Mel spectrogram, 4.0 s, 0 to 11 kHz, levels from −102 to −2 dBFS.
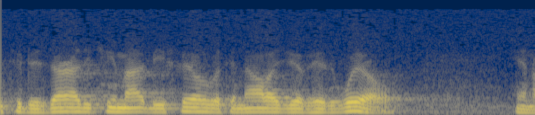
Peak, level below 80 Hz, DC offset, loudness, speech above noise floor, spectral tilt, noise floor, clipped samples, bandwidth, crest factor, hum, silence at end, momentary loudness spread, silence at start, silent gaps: -8 dBFS; -50 dBFS; under 0.1%; -22 LUFS; 28 dB; -12.5 dB/octave; -49 dBFS; under 0.1%; 2.5 kHz; 14 dB; none; 0 s; 10 LU; 0 s; none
